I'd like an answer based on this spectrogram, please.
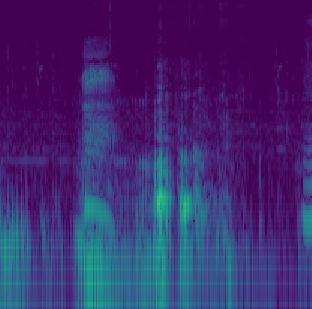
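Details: Lions in Crimea, where the lioness Simona pairs with Girey instead of Sultan. Short harsh roaring bursts at about one and two seconds follow a low growl, with a man's voice beforehand.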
